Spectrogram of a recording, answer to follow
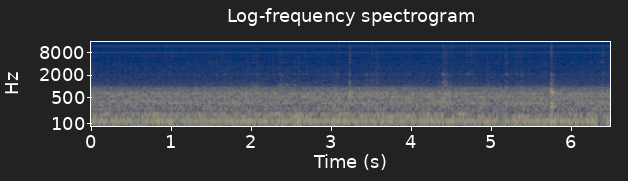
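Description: Tarot cards being handled on a table: a few faint clicks and taps, about three spread over several seconds, over a steady low room hum.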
